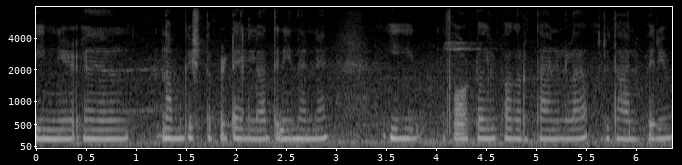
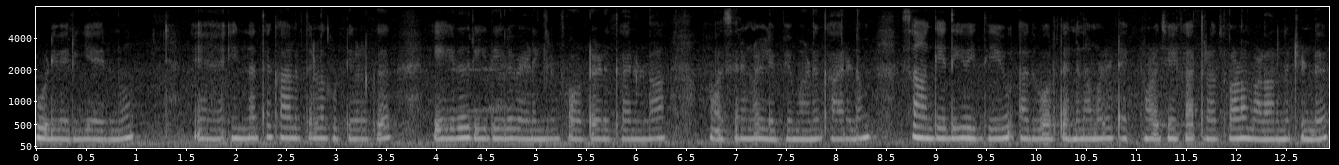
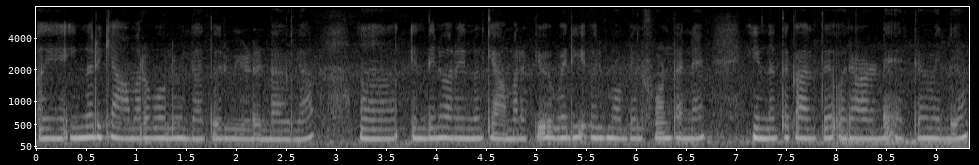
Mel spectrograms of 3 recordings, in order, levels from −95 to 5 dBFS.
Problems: low volume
